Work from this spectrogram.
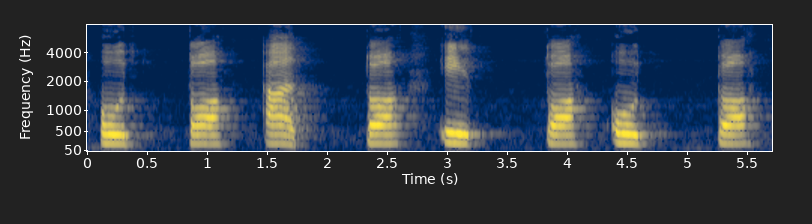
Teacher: یہ تو حروف قلقلہ میں سے ہے اور یہاں پر تشدید بھی آ رہی ہے، تو کے اوپر مشدد ہو رہا ہے، اس لیے اسے جماؤں کے ساتھ پڑھیں گے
